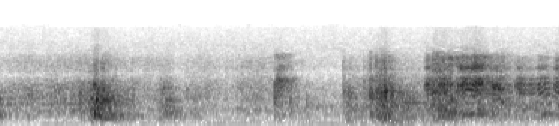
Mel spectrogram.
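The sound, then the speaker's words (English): A wooden bolt that fastens the door of an abandoned building is pushed with a few dry knocks and scrapes, then the door swings open with a longer rough, grinding creak. No one speaks. “Now, come on, I'll push open this wooden bolt that fastens the door.”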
